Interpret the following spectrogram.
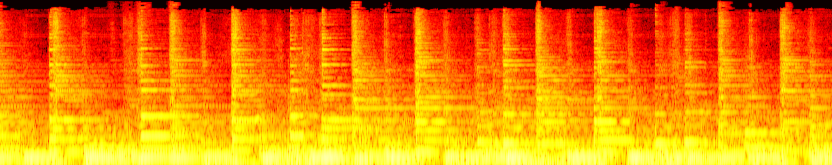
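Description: Instrumental Argentine folk music: acoustic guitar strummed in a steady rhythm over a low bass line, with no singing.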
